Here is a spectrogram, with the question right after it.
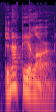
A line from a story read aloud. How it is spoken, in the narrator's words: said kindly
